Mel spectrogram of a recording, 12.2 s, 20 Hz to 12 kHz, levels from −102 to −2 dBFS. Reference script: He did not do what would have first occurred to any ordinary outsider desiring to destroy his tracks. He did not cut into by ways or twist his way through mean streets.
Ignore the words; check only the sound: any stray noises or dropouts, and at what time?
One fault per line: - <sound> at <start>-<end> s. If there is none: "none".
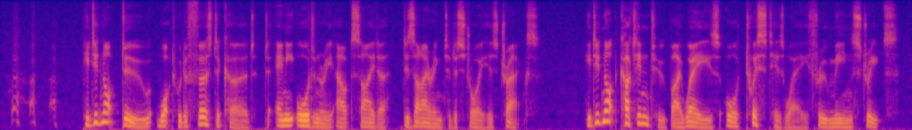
- laugh at 0.1-0.8 s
